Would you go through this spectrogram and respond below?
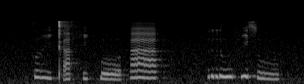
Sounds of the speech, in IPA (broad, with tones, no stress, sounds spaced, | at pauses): k ʊ˦ ɣ i˨ kʼ a˨ h i˨ k͡p oː˨ | aː˦ | r uː˦ f i˦ s uː˨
